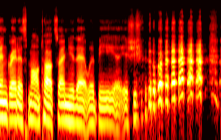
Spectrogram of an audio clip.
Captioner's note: laughs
